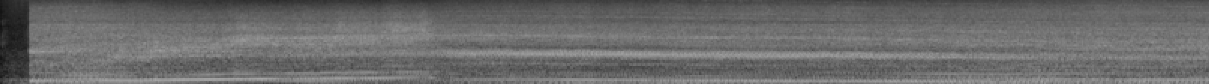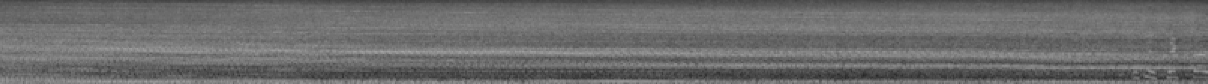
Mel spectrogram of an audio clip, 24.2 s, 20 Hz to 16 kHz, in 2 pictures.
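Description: A 6.7 Powerstroke diesel truck tuned to around 600 horsepower runs hard on a dyno, a loud, continuous engine roar that climbs in pitch through a long sustained pull.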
